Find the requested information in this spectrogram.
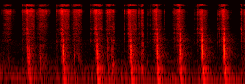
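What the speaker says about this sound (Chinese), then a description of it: "一块生姜，把它切成丝。" A knife chops a piece of fresh ginger into shreds on a cutting board, about a dozen crisp, evenly spaced thuds in a steady rhythm, close and clear with no talking.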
